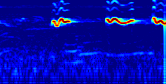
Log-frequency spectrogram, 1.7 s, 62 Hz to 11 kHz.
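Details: Red-billed leiothrix singing all day, 2021: three loud, clear whistled notes, each a short warbling wavy phrase, rising slightly then wobbling, spaced about half a second apart in near silence.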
